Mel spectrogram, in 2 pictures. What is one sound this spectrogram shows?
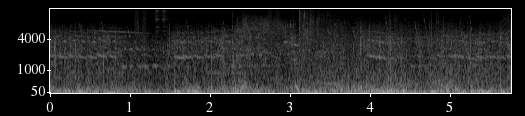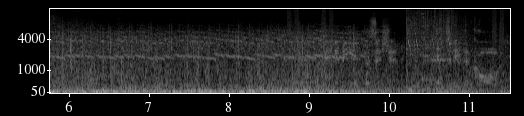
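A spaceship engine roars with a deep, steady rumble.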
